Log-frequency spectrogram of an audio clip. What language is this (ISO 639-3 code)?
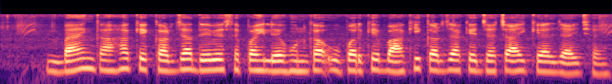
mag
